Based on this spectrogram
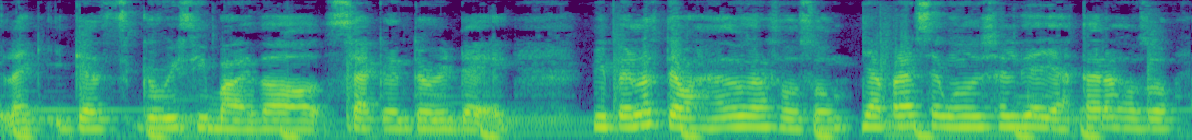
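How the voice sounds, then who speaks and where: A woman talks at a medium pitch, with ordinary pitch variation, as music plays behind her. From Puerto Rico. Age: 20s. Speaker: beauty content creator. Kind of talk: casual talk to camera, bilingual hair tutorial.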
